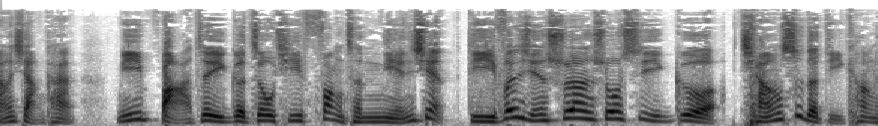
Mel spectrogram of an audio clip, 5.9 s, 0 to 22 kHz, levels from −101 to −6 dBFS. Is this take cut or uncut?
cut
